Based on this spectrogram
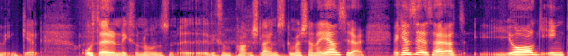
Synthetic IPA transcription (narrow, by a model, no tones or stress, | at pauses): vɪ̰ŋkə̰lʔɔsɔæɖɛnlɪksɔmnɔnlɪksɔmpʰanʃlajnsɔskamanɕɛnːaɪjɛnːsɛjd̪æ̰ːɾjɑ̰ɡkʰans̬ɛjːasahæːɾat̪jɑːɡɪ̰nk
